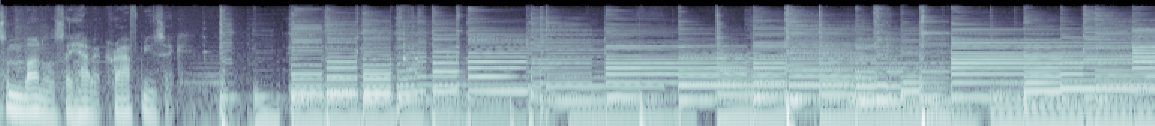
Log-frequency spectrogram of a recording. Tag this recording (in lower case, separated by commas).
music, acoustic guitar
